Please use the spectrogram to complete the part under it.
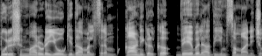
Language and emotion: Malayalam, neutral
